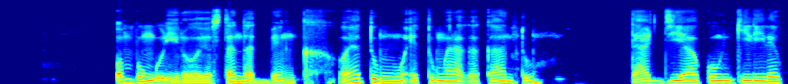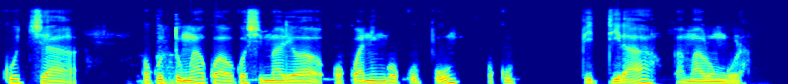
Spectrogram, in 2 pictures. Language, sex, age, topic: Oshiwambo, male, 18-24, finance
